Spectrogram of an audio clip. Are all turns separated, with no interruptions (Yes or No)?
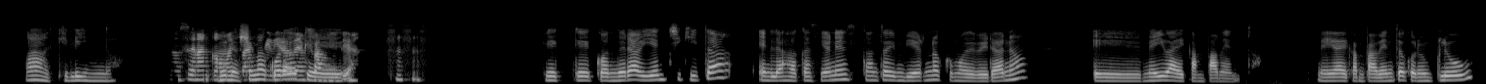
No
